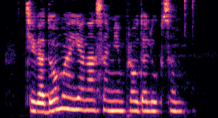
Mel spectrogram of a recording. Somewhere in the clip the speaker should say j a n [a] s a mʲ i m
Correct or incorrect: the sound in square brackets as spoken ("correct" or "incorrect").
correct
